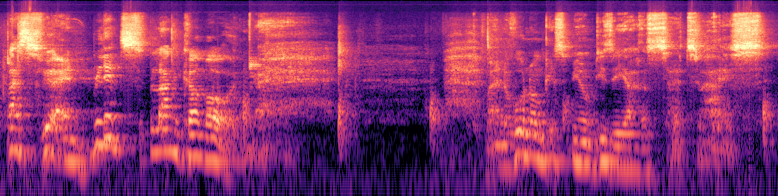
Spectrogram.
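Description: A man playing a fastidious, mannered gentleman in a radio play, savouring his words. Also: on the high side, sing-song, exaggerated voice. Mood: leisurely contentment. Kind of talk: German radio play acting. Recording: roomy echo, clearly noisy background.

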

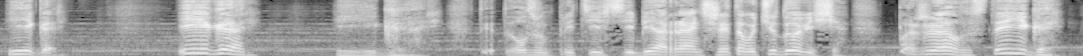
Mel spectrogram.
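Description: A man voicing a fierce, sharp-tongued young woman who shrieks when angry. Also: animated, fairly quick, faint music behind, lightly acted. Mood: desperate. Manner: shrill, shrieking when enraged.

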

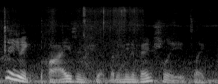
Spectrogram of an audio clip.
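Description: A man's voice: fairly low pitch, very animated, very fast. A man with a stuffed-up, congested voice chatting casually, rambling and joking, swearing now and then. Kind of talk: casual chat. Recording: outdoor noise, crickets behind.

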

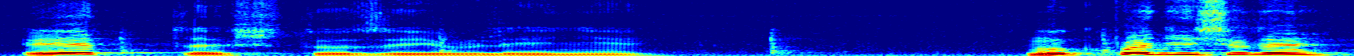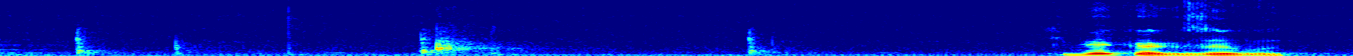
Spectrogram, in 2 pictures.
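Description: An actor playing a kindly official on night duty in a 1970s Soviet radio play, gentle and coaxing or businesslike. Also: male voice, mid-range voice, wildly swooping pitch, moderate pace. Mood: gently curious.

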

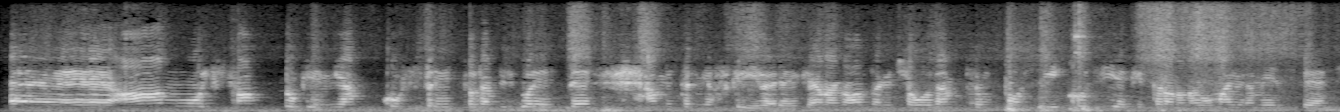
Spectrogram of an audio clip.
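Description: A woman's voice: mid-range voice, level tone, moderate pace, pushed and bright, a little hiss or hum, low-quality recording. A woman speaking spontaneously as an interview guest, chatty and digressive, often rephrasing mid-sentence. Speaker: actress and writer, interview guest.

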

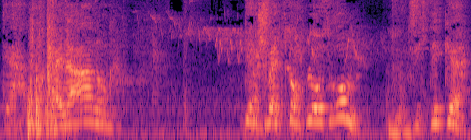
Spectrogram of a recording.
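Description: A woman's voice: high-pitched, measured pace, gravelly, recorded from a distance, very noisy. An actress playing a gossipy, distrustful village woman in a radio drama, chatty and scornful in colloquial speech.

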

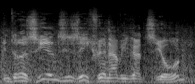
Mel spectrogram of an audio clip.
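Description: Ship's navigator played by a man, radio drama: somewhat high male voice, explanatory, proud, clear noise behind. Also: expressive, fast, natural voice. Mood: matter-of-fact. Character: male ship's navigator, matter-of-fact, proud of modern methods. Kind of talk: German radio drama acting. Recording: clear outdoor ambience noise.

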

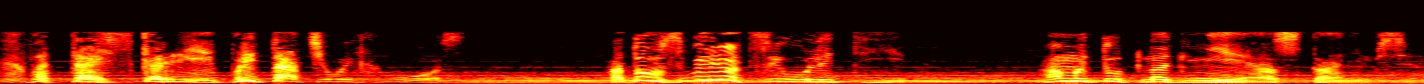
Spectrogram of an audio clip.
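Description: An actor playing a folksy, bantering Soviet soldier in a wartime radio drama. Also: male voice, high voice, big pitch swings, a little slow, exaggerated voice. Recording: dull old radio recording with music.

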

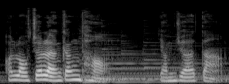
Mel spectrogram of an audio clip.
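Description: A woman's voice: on the low side, fairly quick, darkish tone, soft background music, close to an everyday voice. An actress with a Hong Kong Cantonese accent playing a thoughtful, frank young woman in a radio drama. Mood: wistful. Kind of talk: radio drama dialogue and narration.

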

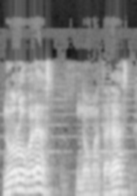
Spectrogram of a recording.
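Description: A man's voice: on the high side, lively intonation, a little slow, a little mellow. A man playing a plain-spoken, instructive holy teacher in a radio play. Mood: patient, instructive. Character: Jesus, matter-of-fact teacher reciting commandments. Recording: dull lo-fi, faint music behind.

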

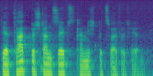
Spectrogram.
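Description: An actor playing a courteous, resolute government investigator in a 1950s German radio drama, speaking formally and deliberately. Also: male voice, low-pitched, animated, creaky, husky, exaggerated voice. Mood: polite, reserved.

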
